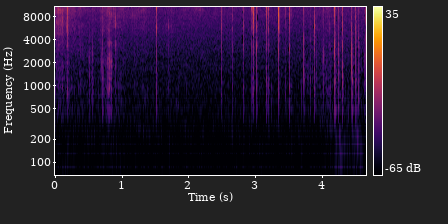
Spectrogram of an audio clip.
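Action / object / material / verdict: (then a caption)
tap / hard plastic car steering wheel centre pad / hard plastic / none. Long painted nails tap and scratch the hollow, hard plastic centre pad of a car steering wheel. About eighteen sharp, bright clicks ring out with almost no decay, scattered at first, then a quiet gap near the middle, then a faster cluster toward the end, with faint scratching and little low end.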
